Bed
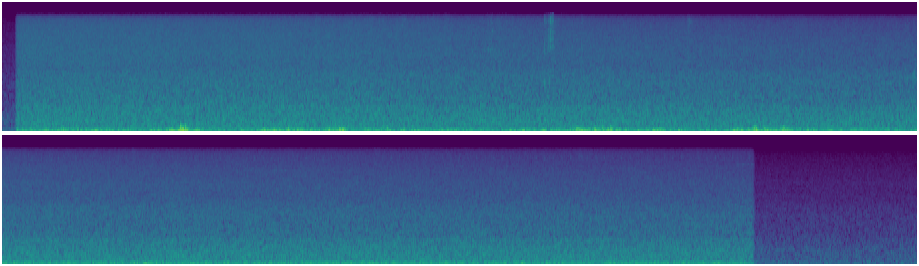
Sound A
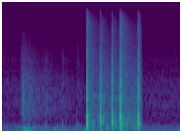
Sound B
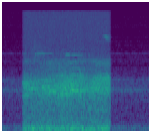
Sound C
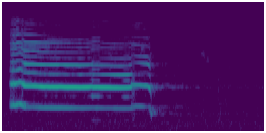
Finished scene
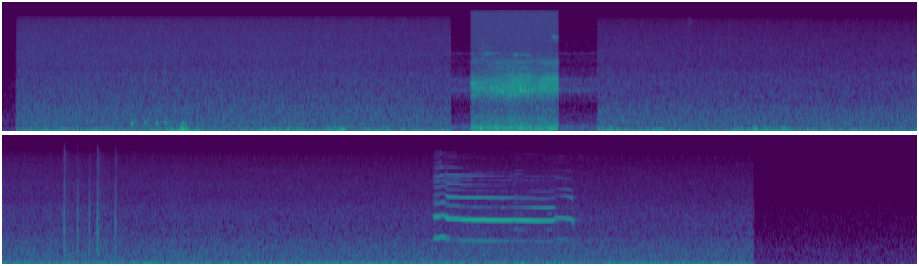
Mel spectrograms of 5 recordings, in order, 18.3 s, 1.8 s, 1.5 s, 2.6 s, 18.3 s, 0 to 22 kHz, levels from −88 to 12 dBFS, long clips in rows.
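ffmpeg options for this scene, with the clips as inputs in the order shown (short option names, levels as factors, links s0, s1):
-filter_complex "[1:a]asplit=2[s0][s1];[0:a]volume=0.141[s2];[s0]asplit=3[s3][s4][s5];[s3]bandpass=f=270:t=q:w=8,volume=1[s6];[s4]bandpass=f=2290:t=q:w=8,volume=0.501[s7];[s5]bandpass=f=3010:t=q:w=8,volume=0.355[s8];[s6][s7][s8]amix=inputs=3:normalize=0[s9];[2:a]equalizer=f=800:t=o:w=0.86:g=-11.5[s10];[s1]highpass=730[s11];[s2]asplit=2[s12][s13];[s12]atrim=end=4.484[s14];[s10]atrim=end=1.47,asetpts=PTS-STARTPTS,volume=0.841[s15];[s13]atrim=start=5.946[s16];[s9]atrim=end=1.78,asetpts=PTS-STARTPTS,volume=0.299,afade=t=in:d=0.004:c=hsin,afade=t=out:st=1.776:d=0.004:c=hsin,adelay=440[s17];[s11]atrim=end=1.78,asetpts=PTS-STARTPTS,volume=0.211,afade=t=in:d=0.004:c=hsin,afade=t=out:st=1.776:d=0.004:c=hsin,adelay=8920[s18];[3:a]atrim=end=2.62,asetpts=PTS-STARTPTS,afade=t=in:d=0.004:c=hsin,afade=t=out:st=2.616:d=0.004:c=hsin,adelay=13380[s19];[s14][s15]acrossfade=d=0.004:c1=hsin:c2=hsin[s20];[s20][s16]acrossfade=d=0.004:c1=hsin:c2=hsin[s21];[s21][s17][s18][s19]amix=inputs=4:normalize=0"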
